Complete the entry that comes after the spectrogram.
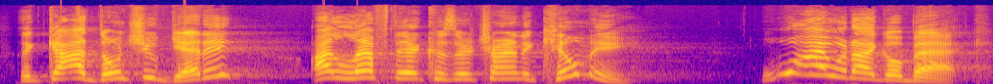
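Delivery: high, loud incredulous protest; protesting Elijah. Acted. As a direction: argue back at God in disbelief.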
